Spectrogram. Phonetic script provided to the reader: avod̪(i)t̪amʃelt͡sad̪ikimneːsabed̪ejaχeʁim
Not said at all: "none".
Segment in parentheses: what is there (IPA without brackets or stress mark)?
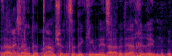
a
